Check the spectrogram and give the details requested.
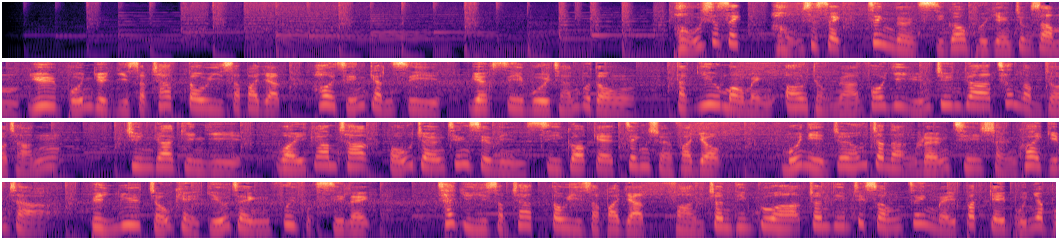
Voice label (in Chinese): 粤男 促销; 晶亮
